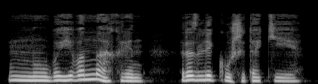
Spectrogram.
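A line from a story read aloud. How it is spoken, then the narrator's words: Inner sigh. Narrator (Russian): Внутренне вздохнула Марфа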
